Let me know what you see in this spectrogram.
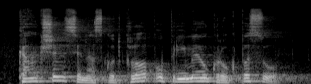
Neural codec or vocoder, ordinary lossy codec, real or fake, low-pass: none; none; real; 14.4 kHz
